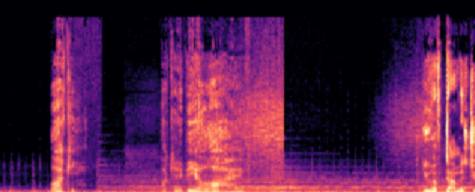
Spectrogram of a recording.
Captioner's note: heart beat quickens; creepy music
